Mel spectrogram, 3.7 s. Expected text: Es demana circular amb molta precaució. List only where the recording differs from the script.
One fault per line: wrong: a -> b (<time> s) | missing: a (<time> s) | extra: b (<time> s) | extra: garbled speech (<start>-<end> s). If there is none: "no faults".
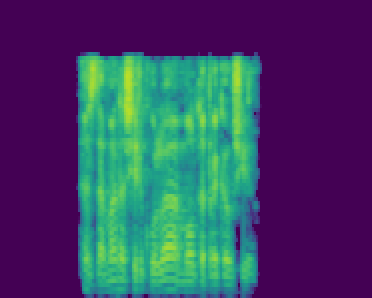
no faults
